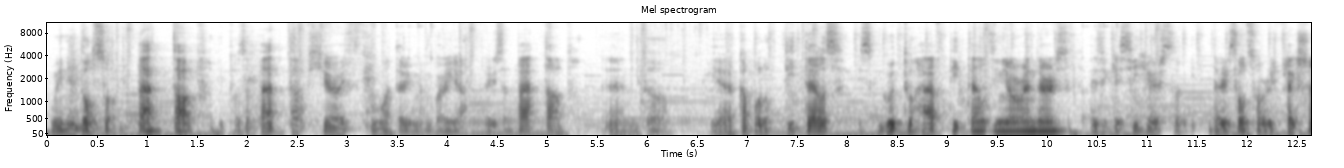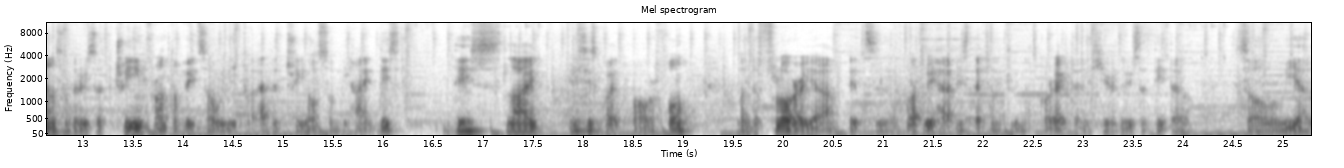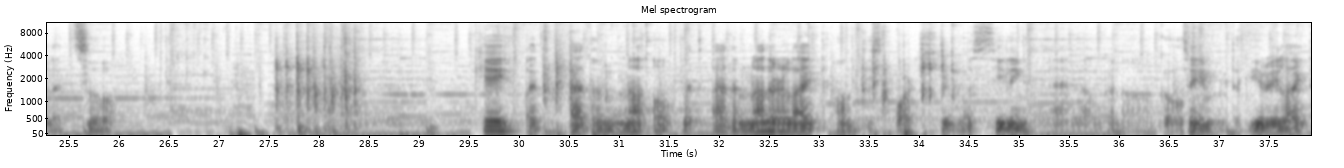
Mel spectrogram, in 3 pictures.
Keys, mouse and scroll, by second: 2.6 click, 8.2 right click, 18.9 middle click, 20.9 middle click, 24.3 middle click, 26.6 click, 26.7 click, 27.5 KP_5, 27.8 KP_2, 27.9 KP_0, 28.1 KP_0, 28.2 KP_Enter, 29.8 click, 30.3 alt+q, 31.1 right click, 32.7 middle click, 33.5 alt+q, 33.7-34.7 typing, 36.7 click, 37.0 middle click.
